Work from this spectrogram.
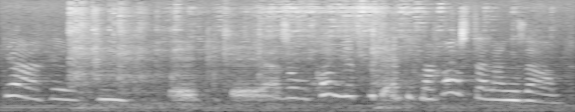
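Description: A woman's voice: high-pitched, lively intonation, normal speed, background noise. A woman playing a bossy, flustered, scheming sister in an amateur comedy radio play, stammering impatiently. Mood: urgent scheming.

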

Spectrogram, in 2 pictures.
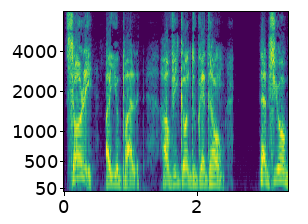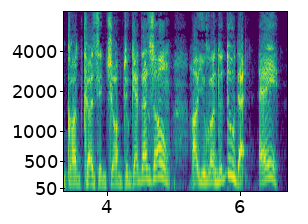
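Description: A man's voice: mid-range voice, lively intonation, moderate pace, pushed and bright, husky, dry recording, studio quality, voice pushed up. A man voicing a frantic, foul-mouthed sailor in an audiobook, ranting and blustering as he cracks into madness. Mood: angry ranting. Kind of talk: dramatic audiobook character voice.

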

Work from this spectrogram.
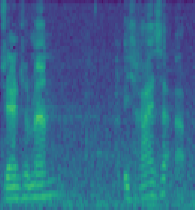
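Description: An actor playing a composed, precise English gentleman in a radio play, formal and unflappable. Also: medium pitch, steady tone, measured pace, noisy background, close to an everyday voice. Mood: calm, businesslike.

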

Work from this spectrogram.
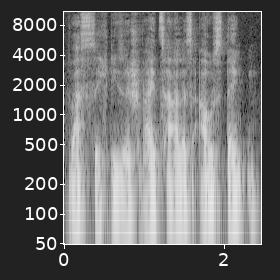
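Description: A man's voice: sits low, level tone, a little slow, darkish tone, slightly rough. A man playing a pedantic, grumbling notary who reluctantly takes dictation in a radio play.

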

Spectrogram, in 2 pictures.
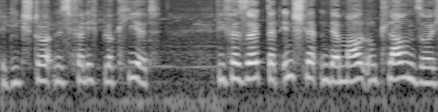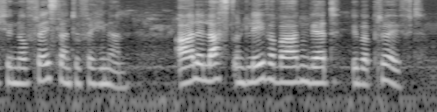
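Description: An actress playing a brisk young country policewoman who speaks with a broad Frisian accent and a blunt, official manner. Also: mid-range voice, steady tone, a little mellow, a little hiss or hum, close to an everyday voice. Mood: stern, official. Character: brisk young female country traffic cop. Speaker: motorcycle policewoman. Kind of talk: radio drama acting.

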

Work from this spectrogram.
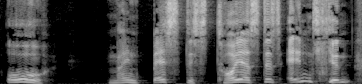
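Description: A man's voice: high voice, drawn-out words, dry recording, studio quality, voice pushed up, exaggerated voice. A man voicing a lovestruck, effusive male poet with theatrical exclamations in a fairy tale. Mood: rapturous.

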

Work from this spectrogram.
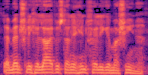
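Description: An actor playing a sober, resigned hospital doctor of old Paris, formal and courteous in a German radio crime drama. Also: male voice, fairly low pitch, flat delivery, normal speed, a bit bright. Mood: resigned, guarded.

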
